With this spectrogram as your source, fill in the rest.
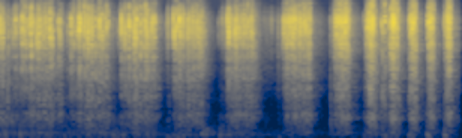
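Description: Long nails of both hands scratch and pick at the raised weave around the center spiral of a round, hollow woven straw/raffia bag. It makes bright, dry scratching bursts that turn into quicker, sharper clicks toward the end, with almost no low end.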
